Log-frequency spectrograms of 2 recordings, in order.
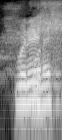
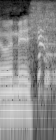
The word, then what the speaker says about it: Monash: Gimana pronunciation-nya? Monash ya. Oke, Monash.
